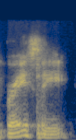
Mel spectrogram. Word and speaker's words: Bracey: of utah uh your last name is pronounced bracy is that right bracey is an open-hearted mystic i'm gonna ask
